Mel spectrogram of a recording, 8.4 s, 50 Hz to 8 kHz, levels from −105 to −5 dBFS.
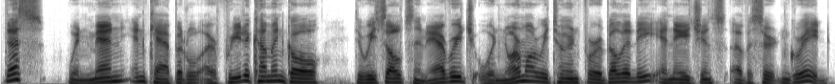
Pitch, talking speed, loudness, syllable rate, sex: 125 Hz, 185 wpm, -18 LUFS, 5.6 syllables/s, male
